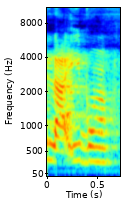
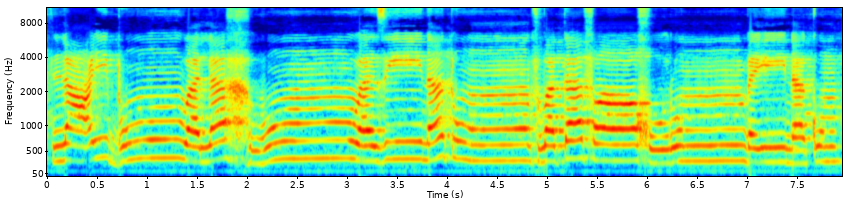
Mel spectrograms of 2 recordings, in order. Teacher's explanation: با کو واؤ کے ساتھ ملائیں گے غنہ کرتے ہوئے، پھر یہاں واؤ کو واؤ کے ساتھ ملائیں گے غنہ کرتے ہوئے، تا کو بھی واؤ کے ساتھ ملائیں گے غنہ کرتے ہوئے. ٹھیک ہے، تو یہاں ہم ان کے درمیان میں وقف نہیں کریں گے.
